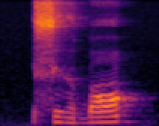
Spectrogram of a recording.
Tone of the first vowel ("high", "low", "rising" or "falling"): low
